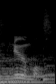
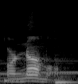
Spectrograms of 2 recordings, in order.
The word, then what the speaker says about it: Numel: Coming in at number 7, we have Numel, or Nummel, or Namel. It doesn't matter how you say it.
